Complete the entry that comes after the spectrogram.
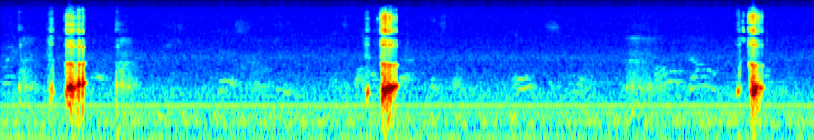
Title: woke up with these lmfaoo #hiccups #funnyshorts #hiccupburps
